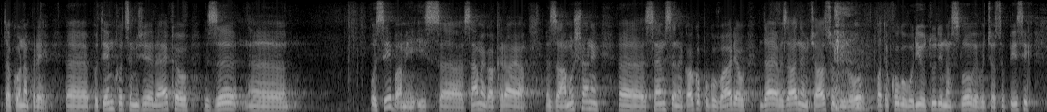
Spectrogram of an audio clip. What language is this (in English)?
Slovenian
